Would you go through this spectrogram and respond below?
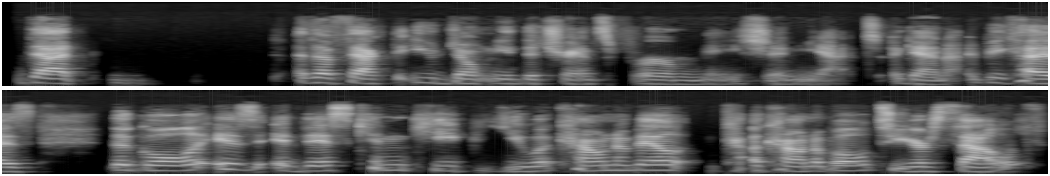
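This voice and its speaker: A woman fitness coach with a raspy voice, talking casually on a webinar with lots of fillers. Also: medium pitch, fairly bright tone. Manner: chatty, frequent fillers.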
